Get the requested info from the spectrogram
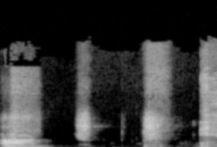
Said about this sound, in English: just mute up when you're coughing, dude.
